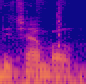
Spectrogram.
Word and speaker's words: DeChambeau: Bryson DeChambeau.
